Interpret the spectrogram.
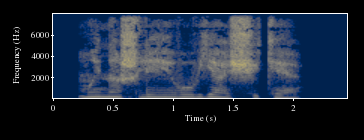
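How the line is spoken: Whisper. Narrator (Russian): прошептала Поппи

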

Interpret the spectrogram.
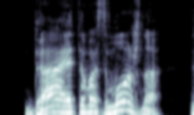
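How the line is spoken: Group shouting. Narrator (Russian): закричали офицеры

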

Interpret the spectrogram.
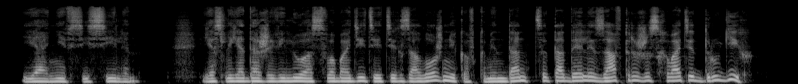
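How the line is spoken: Quiet. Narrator (Russian): ответил ему шевалье так же тихо

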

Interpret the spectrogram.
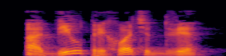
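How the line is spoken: Plain. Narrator (Russian): сказал Сэм

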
